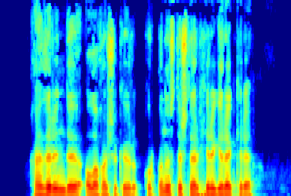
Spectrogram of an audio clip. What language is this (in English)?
Bashkir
